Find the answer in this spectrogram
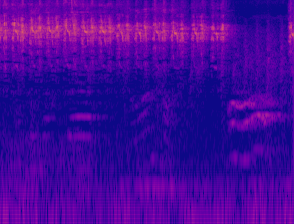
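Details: Little spiderhunter singing, a dense, rapid, high-pitched chattering trill that runs for over two seconds, breaks briefly, then resumes; faint lower whistled notes in the background.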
